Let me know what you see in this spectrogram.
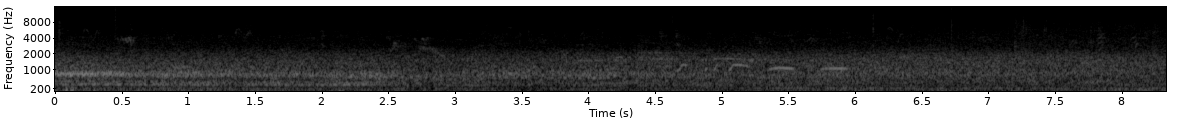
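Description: Birds calling over a steady outdoor hiss, with a few short chirps about halfway through.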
